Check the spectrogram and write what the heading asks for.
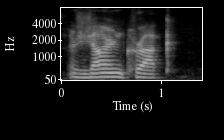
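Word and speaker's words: Järnkrok: Kale Jarnok? Jarnok. – Jarnkrok.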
